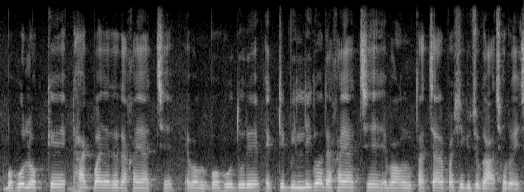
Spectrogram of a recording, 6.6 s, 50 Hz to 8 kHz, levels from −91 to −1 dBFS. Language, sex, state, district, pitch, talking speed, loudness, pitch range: Bengali, male, West Bengal, Purulia, 125 Hz, 165 wpm, -23 LUFS, 120-130 Hz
